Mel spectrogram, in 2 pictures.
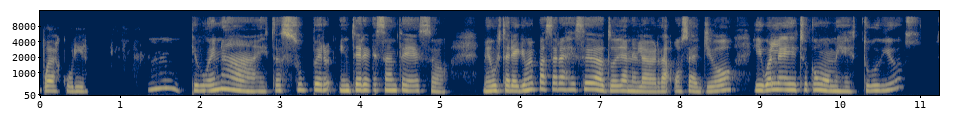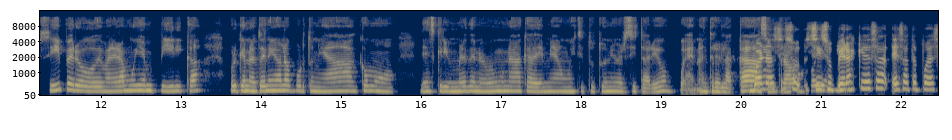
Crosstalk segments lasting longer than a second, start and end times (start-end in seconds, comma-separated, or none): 20.1-21.4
